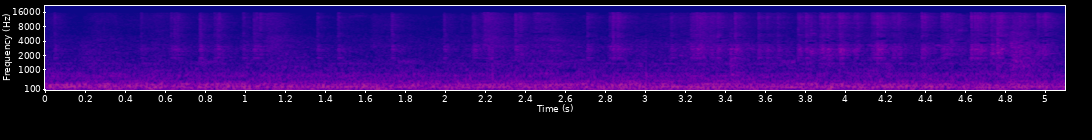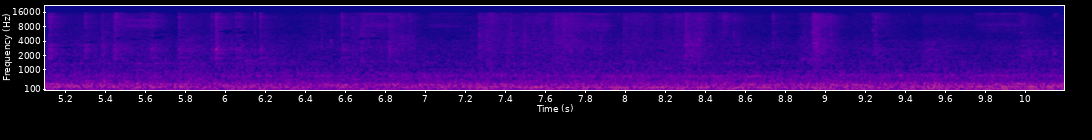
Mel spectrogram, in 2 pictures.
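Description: Paintbrush being drawn along a plaster wall edge: a run of soft, scratchy brush strokes, coming in clusters, over a steady low hum.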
